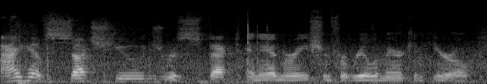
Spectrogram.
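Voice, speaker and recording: Over noticeable background noise, a man talks at a moderate pace with a fairly low pitch and ordinary pitch variation. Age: 50s. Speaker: panel moderator and writer. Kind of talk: panel discussion. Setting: stage with audience.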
